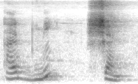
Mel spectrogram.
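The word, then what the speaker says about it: admission: vowel ಬಂದಿದೆ at mean ಅಡ್ಮಿಷನ್ ಯಾವಾಗ್ಲೂ ಇಂಗ್ಲಿಷ್ನಲ್ಲಿ ಎಸ್ ಐ ಓ ಎನ್ ಬಂದಾಗ ಶನ್ ಅಂತ ಉಚ್ಚಾರ ಮಾಡ್ತೀವಿ ಈಗ ಡಿ ಆದ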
